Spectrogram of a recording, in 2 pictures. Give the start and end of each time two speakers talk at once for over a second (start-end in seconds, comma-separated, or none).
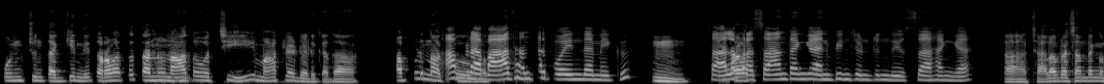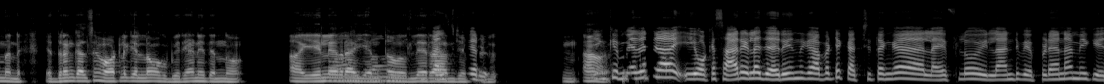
14.3-15.9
